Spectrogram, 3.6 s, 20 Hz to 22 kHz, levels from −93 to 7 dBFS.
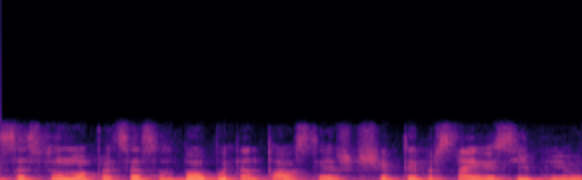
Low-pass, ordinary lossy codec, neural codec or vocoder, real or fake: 7.2 kHz; Opus, 24 kbps; codec, 16 kHz, 2 kbps, FunCodec, trained on Chinese and English, 25 frames a second; fake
